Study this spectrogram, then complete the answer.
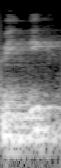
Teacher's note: Y no es como esta B de B larga, ¿no? Es la V o B labiodental, como dicen.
